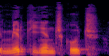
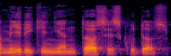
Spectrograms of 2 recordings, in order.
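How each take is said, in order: First: « mille quinientos escudos » dit vite, voyelles avalées, presque « mil kinanch kouch »; syllabes avalées. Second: « mille quinientos escudos » articulé syllabe par syllabe, comme écrit; toutes les syllabes. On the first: Retold or imitated. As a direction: avaler les syllabes comme un Lisboète. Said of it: "c'était pas ça". (imitation rapide de l'accent portugais, syllabes mangées) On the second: Shown as a demonstration. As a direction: dire « quinientos escudos » en détachant bien chaque son. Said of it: "pour dire mille cinq cents". (prononciation scolaire, tout articulé)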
